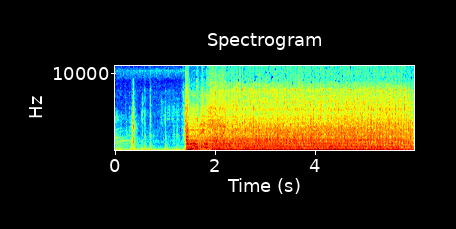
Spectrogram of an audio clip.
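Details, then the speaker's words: John Deere 2155 diesel tractor after the faulty starter solenoid was replaced (before, it only clicked and wouldn't crank): brief cranking, then it catches at once and settles into a steady idle with no clicking; fixed. "All right, I'd say it's fixed. All right, not too bad of a job."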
